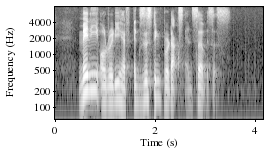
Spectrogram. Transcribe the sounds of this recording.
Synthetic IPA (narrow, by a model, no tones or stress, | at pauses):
mɛniʔɔlɹɛɾiɦɛvɛɡzɪstɪ̃ŋpɹɔdə̰k̚tsɛ̰̃nsəvɪsə̰s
